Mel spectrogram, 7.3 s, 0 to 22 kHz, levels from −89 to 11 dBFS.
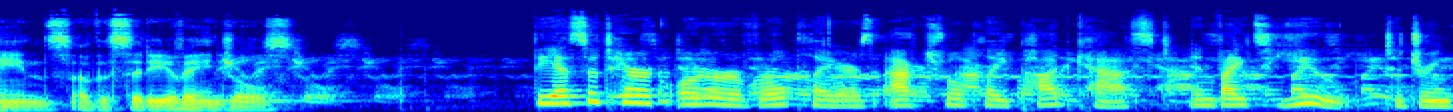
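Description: From 1.06 s through to the end of the speech, a feedback echo between two devices is present. A second device in the same room plays back what the first microphone sent, and that microphone picks it up again. The local echo canceller only removes its own device's playback, so it cannot suppress this loop. The speech returns at a fixed interval of roughly 0.4 s, with the loudest repeat sitting about 8 dB below the direct speech.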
